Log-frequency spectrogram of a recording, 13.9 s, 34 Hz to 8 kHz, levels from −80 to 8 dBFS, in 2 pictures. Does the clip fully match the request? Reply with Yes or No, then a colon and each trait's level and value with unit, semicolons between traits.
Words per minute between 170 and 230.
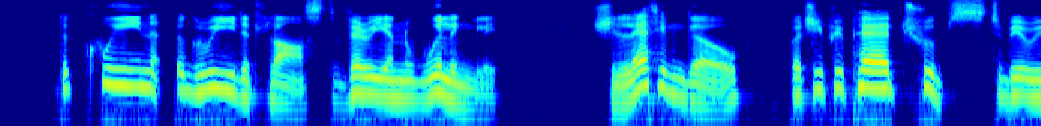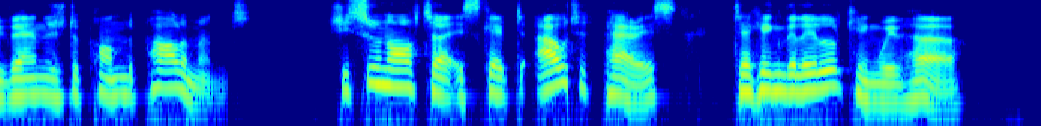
No: average, 145 wpm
